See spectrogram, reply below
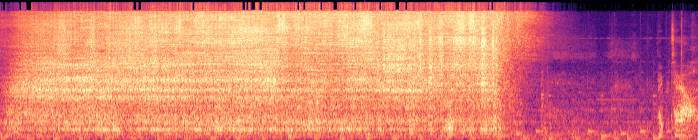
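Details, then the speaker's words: Dental lab steam cleaner on a finished wraparound retainer with labial acrylic: loud, continuous hiss of pressurized steam for about ten seconds, then stopping. "Let me steam this real quick. Watch your ears."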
